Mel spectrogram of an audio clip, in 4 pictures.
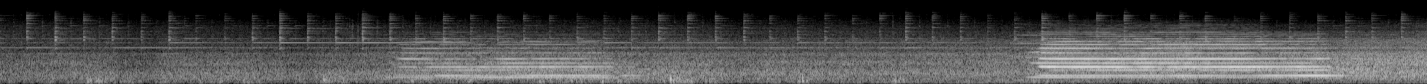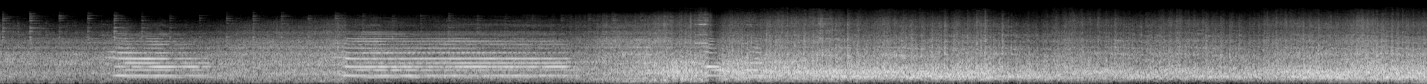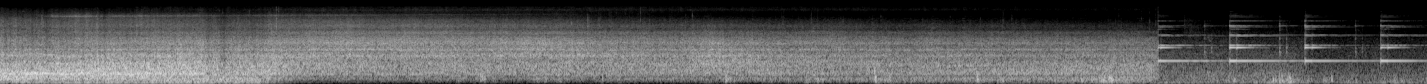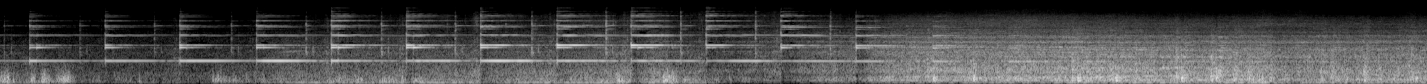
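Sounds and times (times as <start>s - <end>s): train wheels on rails: 0.0s - 57.0s
train horn: 3.9s - 6.5s, 10.2s - 13.6s, 15.3s - 16.6s, 17.7s - 20.2s, 21.2s - 22.2s
diesel locomotive rumble: 8.9s - 57.0s.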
